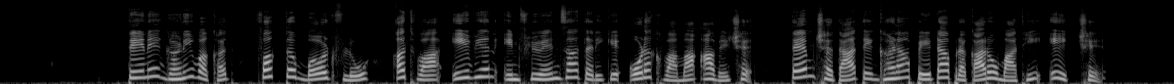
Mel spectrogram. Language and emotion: Gujarati, neutral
